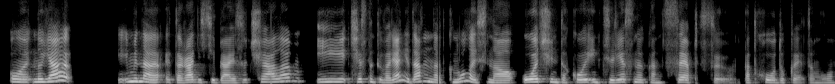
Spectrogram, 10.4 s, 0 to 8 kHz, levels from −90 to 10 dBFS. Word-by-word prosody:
Ой, 240 -3 +2
но 255 +1 +3
я 315 +8 +6 0.6
именно 270 -6 +3
это 220 -3 -2
ради 225 +1 +3
себя 205 -4 -1
изучала. 250 - -2 0.3
И, 260 +2 -2
честно 260 0 -3
говоря, 220 -2 +1
недавно 265 +3 0
наткнулась 225 - -3
на 195 -2 0
очень 250 -1 +3
такой 225 +2 0
интересную 225 +2 -3
концепцию, 215 - -5
подходу 200 -4 -5
к - - -19
этому. 175 +2 -12
230 Hz, 120 wpm, -23 LUFS, 210-255 Hz, 0.6 s, я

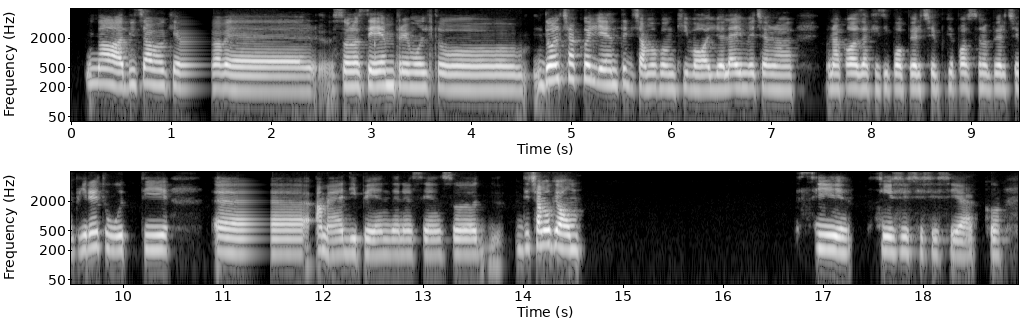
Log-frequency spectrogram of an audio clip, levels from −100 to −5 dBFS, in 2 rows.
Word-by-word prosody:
No, 235 -4 +3
diciamo 225 0 0
che 190 -2 -4
vabbè, 170 -3 +1
uhm, - - -14
sono 210 +4 +2
sempre 210 0 +2
molto 180 -3 +1
dolce, 285 +5 +6
accogliente, 240 -6 +1
diciamo 190 -2 -2
con 185 -1 -2
chi 195 +2 -10
voglio. 180 0 +2
Lei 190 +1 +4
invece 190 0 -1
no. 180 -1 -3 0.3
Una 185 0 -1
cosa 190 0 +3
che 185 -1 -11
si 190 - -7
può 185 0 +2
perce 185 0 -1
che 195 +1 -8
possono 195 -1 -2
percepire 190 +4 -1
tutti. 200 -1 -2 0.4
Uhm, 170 -2 -1 0.5
a 195 - -2
me 165 -3 -3
dipende, 165 -1 -3
nel 165 0 -5
senso 165 +1 -2 0.3
diciamo 225 +5 +3
che 250 - +4
ho 210 - +8
m 205 -1 -5 2.1
Sì. 205 - +1 0.3
Sì, 190 -1 +2
sì, 185 0 -5
sì, 175 -2 -12
sì, 160 -1 -8
ecco. 160 +1 -5
190 Hz, 135 wpm, -21 LUFS, 175-205 Hz, 2.1 s, ho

